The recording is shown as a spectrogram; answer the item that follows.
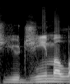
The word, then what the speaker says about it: Ujima: And help make sure I'm pronouncing this right, Stephanie. It's Ujima Legacy Fund. – Is that right? – Okay. – That's correct. And, yes.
